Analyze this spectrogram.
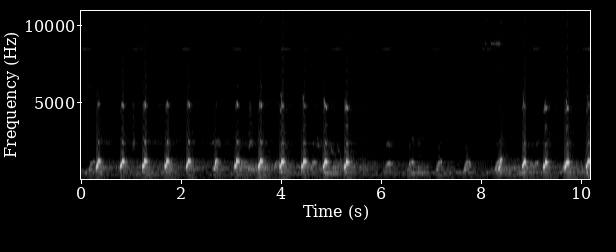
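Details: Male white-breasted waterhen calling in a long run of quick, rising notes, about two per second. Midway the notes soften and become more spaced, then return loud and regular toward the end.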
